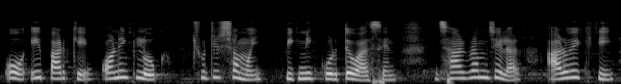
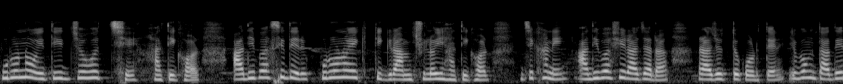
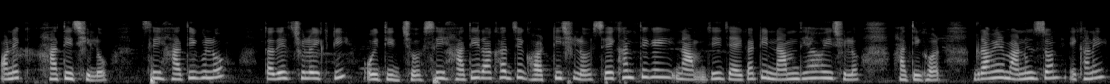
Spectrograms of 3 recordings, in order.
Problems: none marked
